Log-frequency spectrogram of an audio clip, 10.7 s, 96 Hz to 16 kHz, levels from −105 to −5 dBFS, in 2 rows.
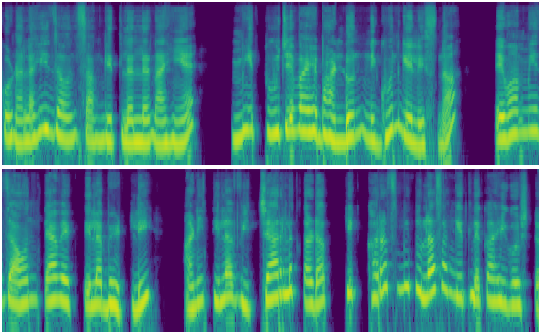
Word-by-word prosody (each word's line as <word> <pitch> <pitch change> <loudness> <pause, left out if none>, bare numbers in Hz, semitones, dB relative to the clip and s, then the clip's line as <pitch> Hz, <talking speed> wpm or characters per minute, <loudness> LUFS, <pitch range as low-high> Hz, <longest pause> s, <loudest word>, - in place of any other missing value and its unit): कोणालाही 225 +5 +1
जाऊन 230 -3 +1
सांगितलेलं 205 -1 +1
नाही 195 +1 +1
आहे. 290 - -1 0.5
मी 290 +2 +1
तू 265 -1 +2
जेव्हा 290 -2 +3
हे 275 - +5
भांडून 235 +2 +2
निघून 230 - 0
गेलीस 205 - 0
ना, - - -2 0.4
तेव्हा 230 +4 +4
मी 275 +1 -2
जाऊन 245 +3 +1
त्या 265 +1 +3
व्यक्तीला 245 -3 0
भेटली 220 +2 +1 0.4
आणि 225 +5 -1
तिला 275 +2 +1
विचारलं 275 - +2
तडक, 235 +1 +1 0.2
की 335 - +1 0.2
'खरंच 345 +8 -2
मी 395 +2 -1
तुला 335 -2 +4
सांगितले 315 -6 -2
का 265 - -1
ही 255 -1 +1
गोष्ट? 225 -1 -3
245 Hz, 175 wpm, -23 LUFS, 215-280 Hz, 0.5 s, हे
